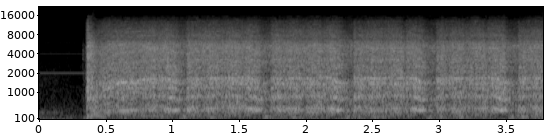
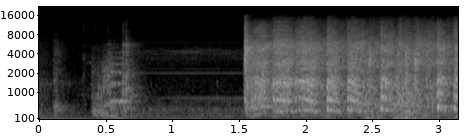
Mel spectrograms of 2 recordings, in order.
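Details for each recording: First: Peugeot 207 CC, EP6DT engine (owner's ID from VIN), cold compression test on cylinder one, checking for bent valves. Even, steady cranking beats about two a second, no stumble; 185 psi reading. Normal cranking compression. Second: Peugeot 207 CC, EP6DT engine (owner's ID from VIN), cranked after cold compression test with fuses refitted. Starter churns with uneven catches about two a second, almost starting, never settling to idle; cause unknown. Crank no-start, fires briefly then dies.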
